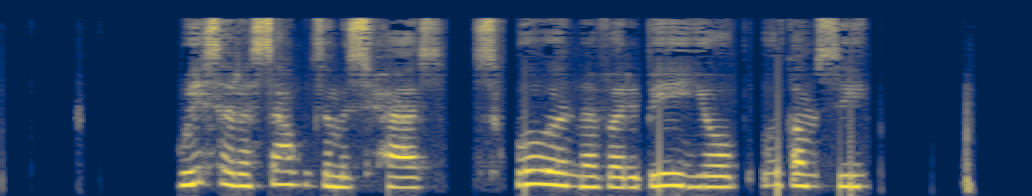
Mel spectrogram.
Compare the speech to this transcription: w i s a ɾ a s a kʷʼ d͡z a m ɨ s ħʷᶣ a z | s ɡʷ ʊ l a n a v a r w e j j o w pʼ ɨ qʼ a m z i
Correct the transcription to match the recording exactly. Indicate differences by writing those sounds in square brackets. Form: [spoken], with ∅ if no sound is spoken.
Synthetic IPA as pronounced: w i s a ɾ a s a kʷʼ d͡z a m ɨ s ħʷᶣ a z | s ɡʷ ʊ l a n a v a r [b] e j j o w pʼ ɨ qʼ a m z i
